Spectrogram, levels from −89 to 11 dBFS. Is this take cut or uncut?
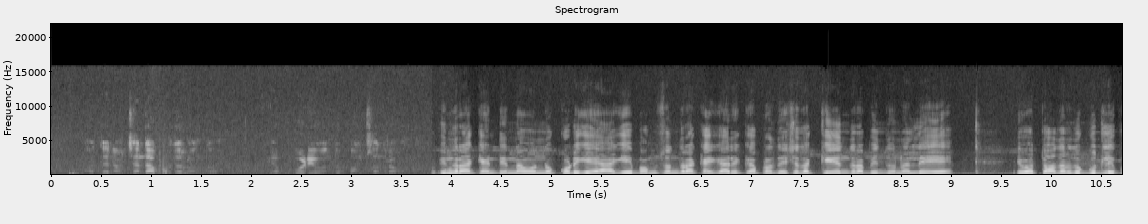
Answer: cut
